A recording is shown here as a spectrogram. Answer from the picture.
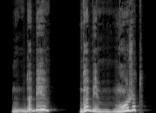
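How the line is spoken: Hesitant drawl. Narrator (Russian): неуверенно протянул он

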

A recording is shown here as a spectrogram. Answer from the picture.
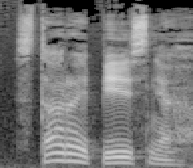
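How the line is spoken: Sighing. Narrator (Russian): вздохнул Бейли

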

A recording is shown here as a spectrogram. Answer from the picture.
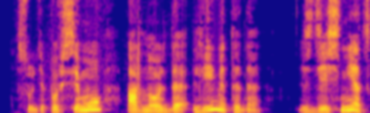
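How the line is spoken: Plain. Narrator (Russian): сказал Масклин

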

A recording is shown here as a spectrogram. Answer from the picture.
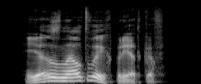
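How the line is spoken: Grumbled. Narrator (Russian): проворчал Расп

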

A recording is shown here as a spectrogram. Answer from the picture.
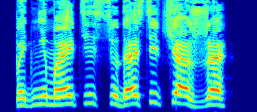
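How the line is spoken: Demanding, capricious girl's shout. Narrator (Russian): Требовательно и капризно крикнула девочка

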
